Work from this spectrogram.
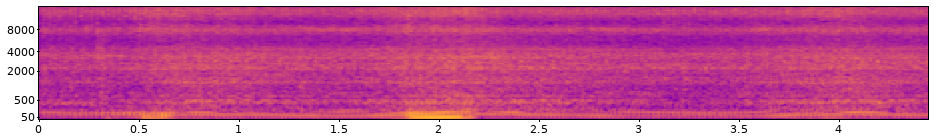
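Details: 2013 Dodge Dart after replacing the worn, sagging passenger-side motor mount with a cheap aftermarket one: a smooth, steady idle with a short blip of revs and no clunk or shudder. The engine now sits well on its mounts.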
